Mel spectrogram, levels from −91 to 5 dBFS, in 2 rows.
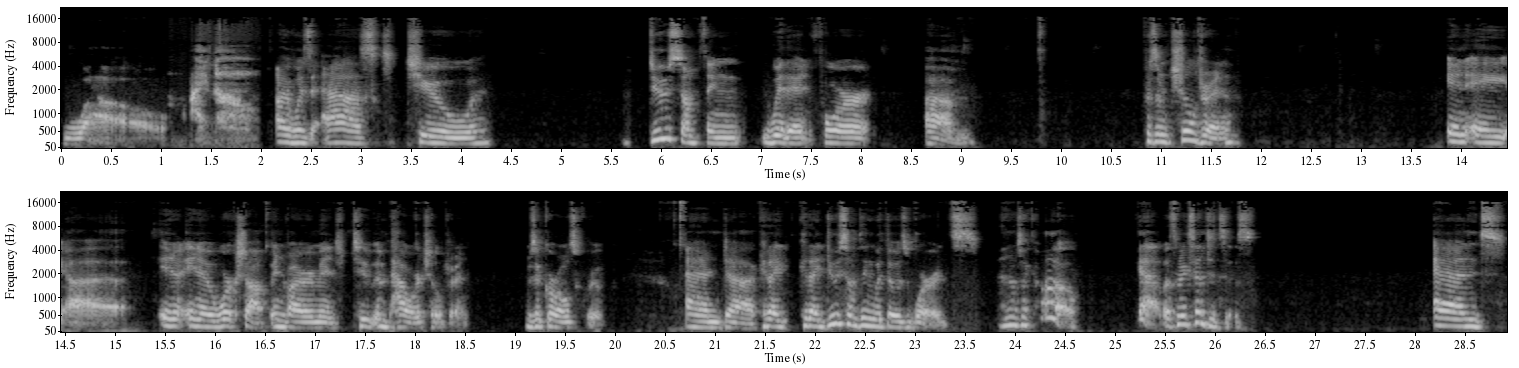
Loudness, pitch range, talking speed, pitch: -23 LUFS, 170-225 Hz, 110 wpm, 190 Hz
